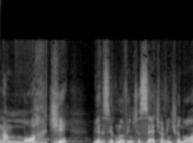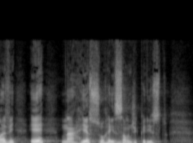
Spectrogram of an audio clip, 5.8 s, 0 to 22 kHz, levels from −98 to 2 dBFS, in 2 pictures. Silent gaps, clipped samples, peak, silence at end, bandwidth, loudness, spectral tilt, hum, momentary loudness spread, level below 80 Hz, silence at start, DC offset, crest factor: none; under 0.1%; -8 dBFS; 0.5 s; 16 kHz; -27 LUFS; -5 dB/octave; none; 10 LU; -62 dBFS; 0 s; under 0.1%; 20 dB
